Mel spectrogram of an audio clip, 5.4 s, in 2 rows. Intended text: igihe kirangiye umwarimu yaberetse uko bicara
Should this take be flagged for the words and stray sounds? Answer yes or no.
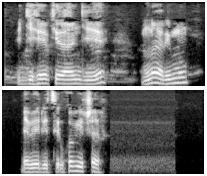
no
